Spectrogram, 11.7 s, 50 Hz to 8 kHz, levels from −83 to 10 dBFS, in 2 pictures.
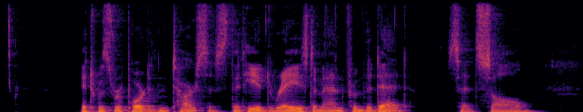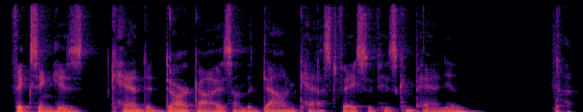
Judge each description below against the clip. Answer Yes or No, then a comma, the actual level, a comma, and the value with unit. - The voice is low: Yes, very low, 90 Hz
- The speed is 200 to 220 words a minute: No, average, 145 wpm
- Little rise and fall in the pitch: No, average, 3.8 semitones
